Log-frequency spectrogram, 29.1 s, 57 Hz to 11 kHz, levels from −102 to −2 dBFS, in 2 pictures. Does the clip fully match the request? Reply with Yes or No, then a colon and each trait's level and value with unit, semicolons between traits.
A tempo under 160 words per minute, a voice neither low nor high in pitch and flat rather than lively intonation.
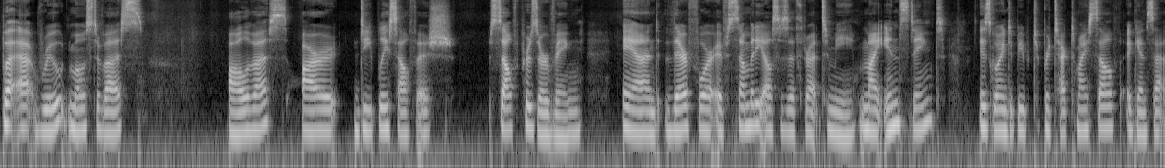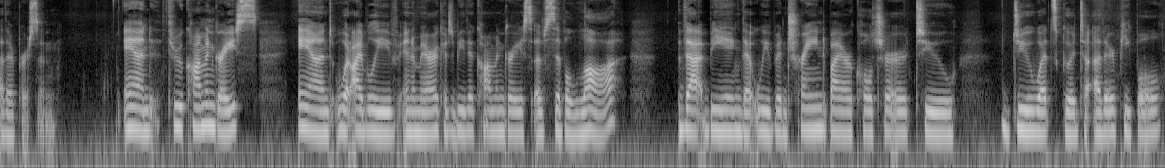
Yes: average, 145 wpm; medium, 175 Hz; narrow, 1.7 semitones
